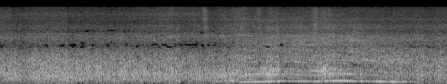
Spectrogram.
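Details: Toyota Corolla 1.8 16-valve automatic, 160,000 km, previously misfiring from a seized fuel injector, after injector service: a steady idle, then a clean rev rise and fall with no stumble or miss.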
